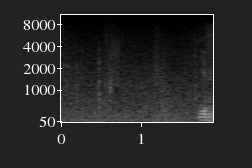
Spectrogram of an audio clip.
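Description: Footsteps crunch on gravel outdoors.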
